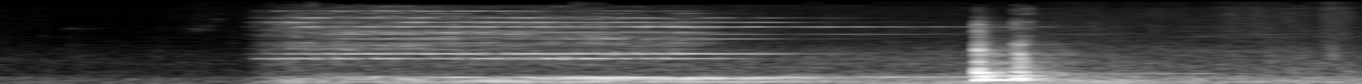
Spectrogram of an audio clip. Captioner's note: phone ringing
